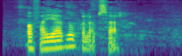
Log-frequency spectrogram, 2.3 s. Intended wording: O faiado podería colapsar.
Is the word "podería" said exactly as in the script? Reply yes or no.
no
